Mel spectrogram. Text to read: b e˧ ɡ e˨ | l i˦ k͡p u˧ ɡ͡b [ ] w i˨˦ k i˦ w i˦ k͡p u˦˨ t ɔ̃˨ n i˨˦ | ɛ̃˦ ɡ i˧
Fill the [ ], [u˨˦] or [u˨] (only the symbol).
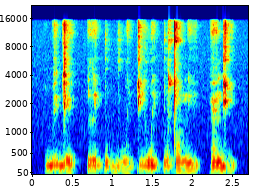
u˨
